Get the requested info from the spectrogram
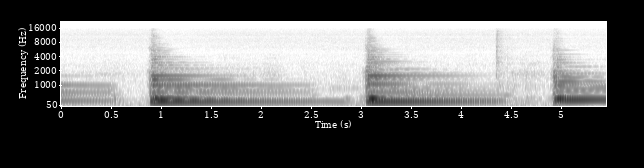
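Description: Ukulele strummed once per bar with single downward strums, about two seconds apart, each chord left to ring and fade before the next. The chord changes between strums.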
